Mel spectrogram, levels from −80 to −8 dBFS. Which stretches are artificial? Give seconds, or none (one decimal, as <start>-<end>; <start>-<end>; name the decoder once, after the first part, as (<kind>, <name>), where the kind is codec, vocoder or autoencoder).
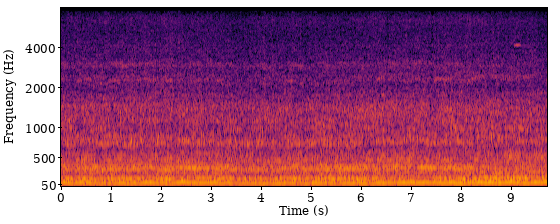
0.0-9.7 (vocoder, Vocos)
